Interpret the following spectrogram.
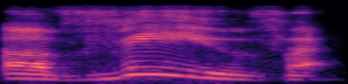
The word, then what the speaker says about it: Aviv: Aleph Bet Yod Bet is a Bib, and the Bet is pronounced as a V in vernacular. So it's Aviv, A-V-I-V.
